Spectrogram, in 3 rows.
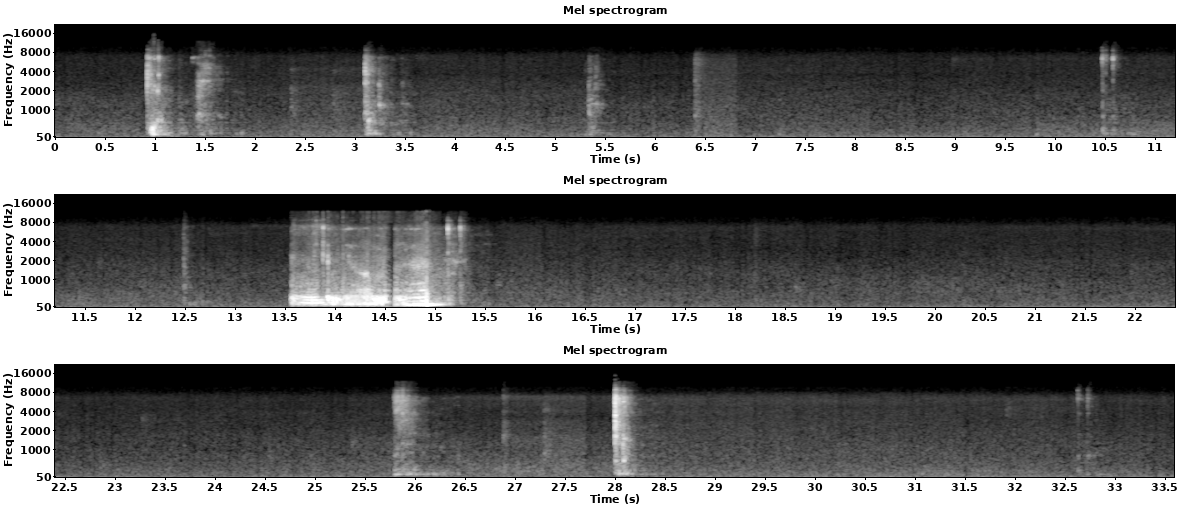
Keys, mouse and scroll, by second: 4.2 ctrl+z, 5.9 ctrl+z, 11.5 i, 17.4 i, 28.3 KP_0.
